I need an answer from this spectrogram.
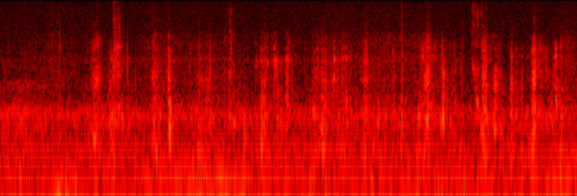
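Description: A person biting into and chewing a roll of raw salmon wrapped in rice paper: a run of short, irregular mouth clicks, several a second.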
